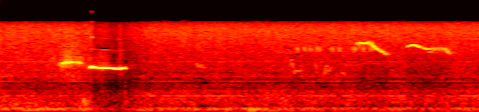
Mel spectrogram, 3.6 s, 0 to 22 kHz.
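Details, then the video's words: On a still sunrise safari morning around 7 AM, 19 October 2017, in the Mara, a rufous-naped lark gives a clear, slurred whistle, then faint higher whistled notes, over the steady hum of equipment cooling fans. "But there is a rufous-naped lark whistling away."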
